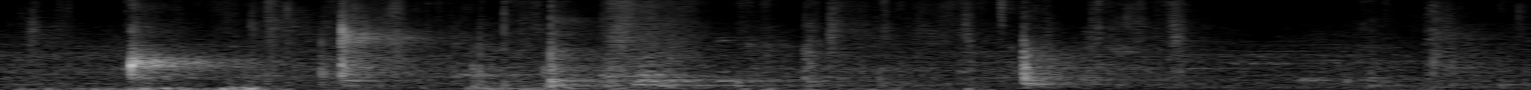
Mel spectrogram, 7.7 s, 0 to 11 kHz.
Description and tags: SonicSnap JPPT5 Glass
Sounds recorded at Colégio João Paulo II school, Braga, Portugal.
glass, Portugal, Joao-Paulo-II, fruit-throwing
